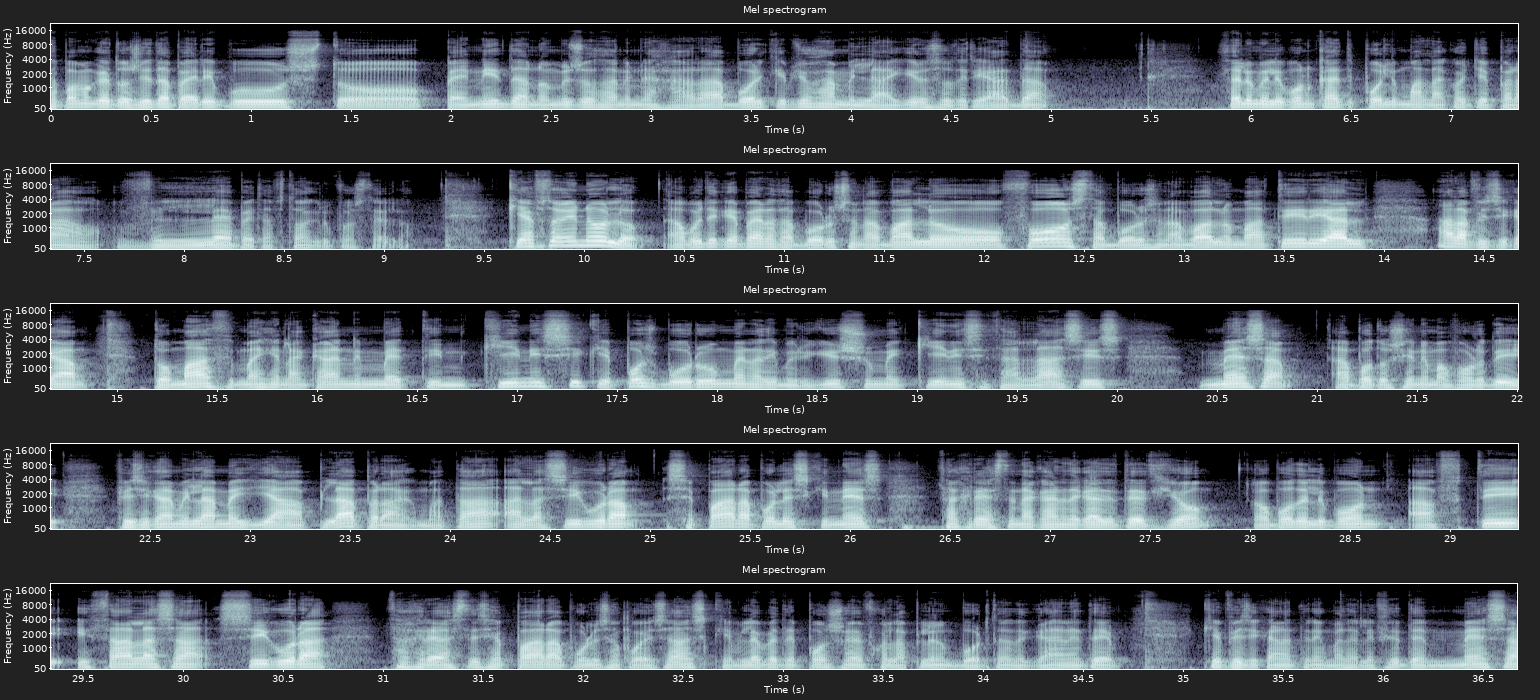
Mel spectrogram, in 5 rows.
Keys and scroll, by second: 4.1-5.0 typing.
